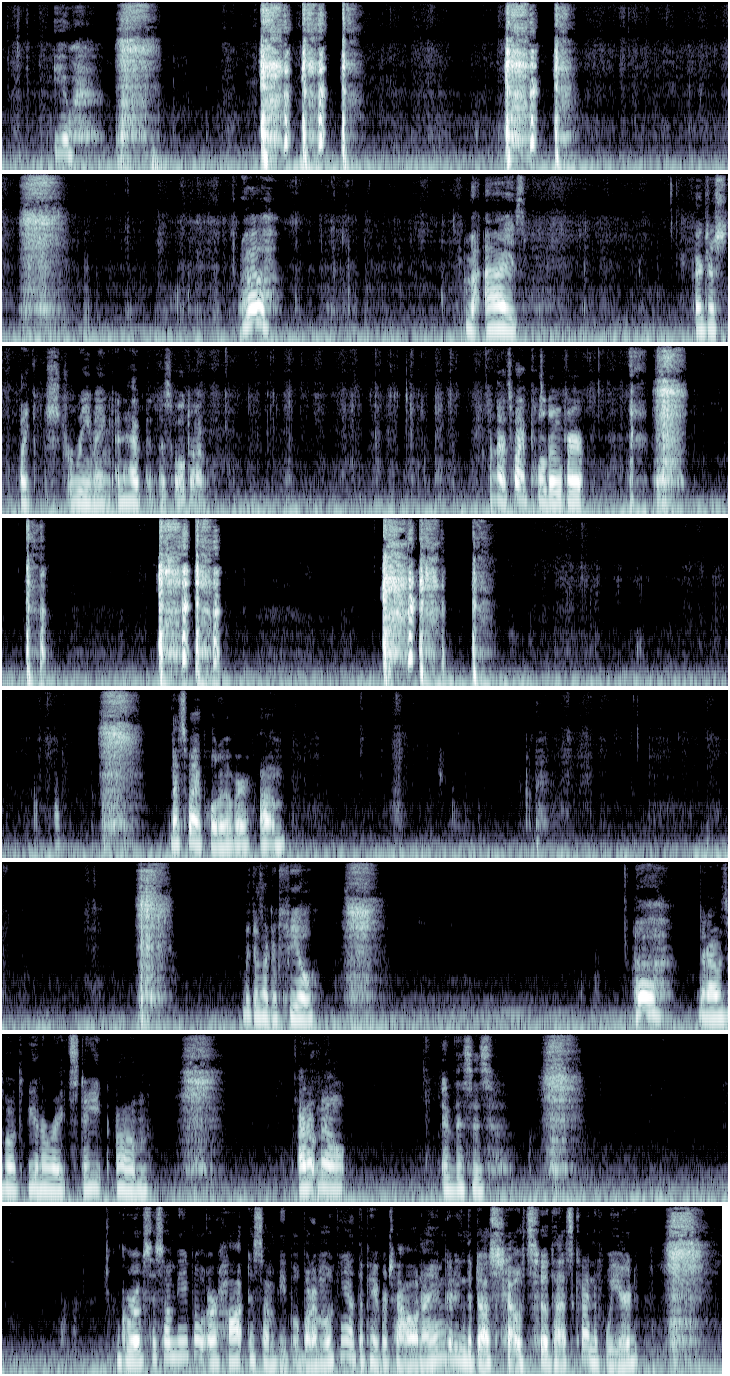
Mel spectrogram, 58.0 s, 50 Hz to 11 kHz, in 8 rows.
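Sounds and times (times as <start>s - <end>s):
woman coughing: 2.6s - 3.6s, 5.0s - 5.8s, 22.0s - 22.3s, 23.4s - 24.0s, 25.6s - 26.7s
woman sneezing: 2.6s - 3.6s, 5.0s - 5.8s, 25.6s - 26.7s, 37.7s - 38.0s.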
